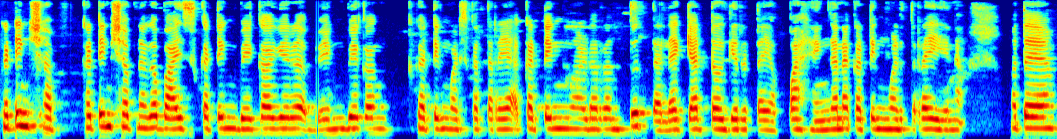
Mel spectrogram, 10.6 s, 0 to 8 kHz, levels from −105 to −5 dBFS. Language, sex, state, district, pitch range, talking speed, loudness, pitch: Kannada, female, Karnataka, Bellary, 220-240 Hz, 145 wpm, -17 LUFS, 225 Hz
